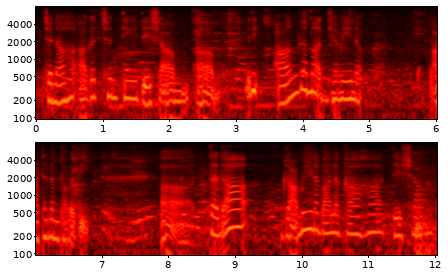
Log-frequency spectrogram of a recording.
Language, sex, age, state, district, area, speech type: Sanskrit, female, 30-45, Andhra Pradesh, Guntur, urban, spontaneous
